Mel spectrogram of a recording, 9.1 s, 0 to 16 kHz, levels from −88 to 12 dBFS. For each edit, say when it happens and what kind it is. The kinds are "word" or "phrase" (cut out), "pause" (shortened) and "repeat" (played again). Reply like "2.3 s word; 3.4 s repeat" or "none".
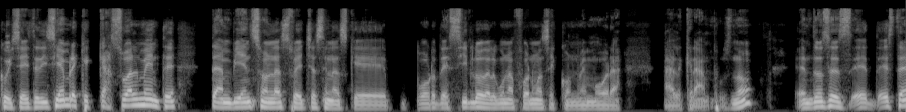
none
